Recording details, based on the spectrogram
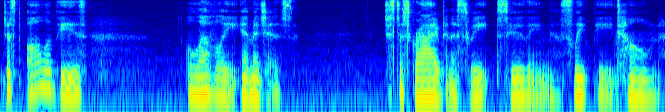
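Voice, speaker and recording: A sleep podcast host talking softly and gently in a breathy, husky, half-whispered voice, soothing and unhurried, as if keeping a listener company at bedtime. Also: mid-range voice, flat delivery. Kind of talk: soft, intimate sleep podcast talk.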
